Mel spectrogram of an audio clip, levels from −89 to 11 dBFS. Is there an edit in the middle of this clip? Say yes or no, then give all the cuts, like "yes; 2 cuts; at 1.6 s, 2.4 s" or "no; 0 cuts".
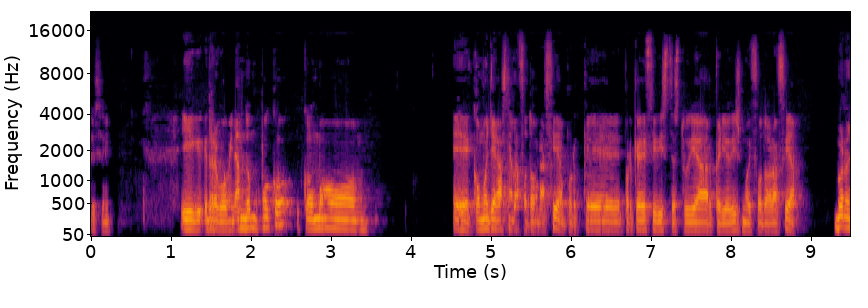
no; 0 cuts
